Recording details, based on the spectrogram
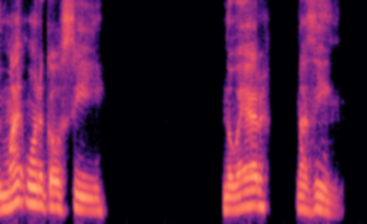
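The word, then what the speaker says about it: Noair: want to go see No Air nazin how do you spell that it's n o a i r like nowhere in a the last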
